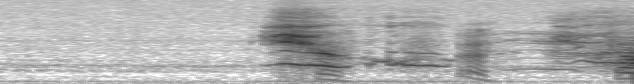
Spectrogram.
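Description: A young woman speaks quickly.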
